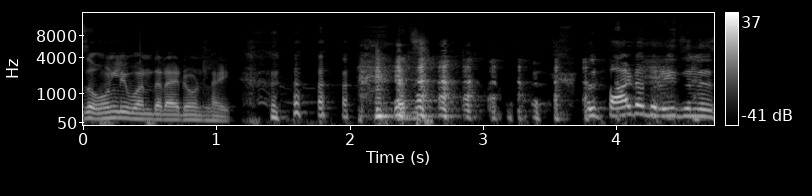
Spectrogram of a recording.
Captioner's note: both laughing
